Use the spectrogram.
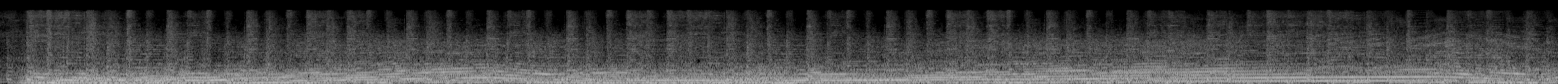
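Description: Race car engine revving loud and close, rising and falling through gear changes with tire squeal, a continuous roar throughout with no voices.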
